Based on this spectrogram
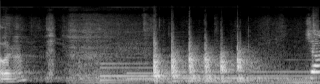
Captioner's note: knock on door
